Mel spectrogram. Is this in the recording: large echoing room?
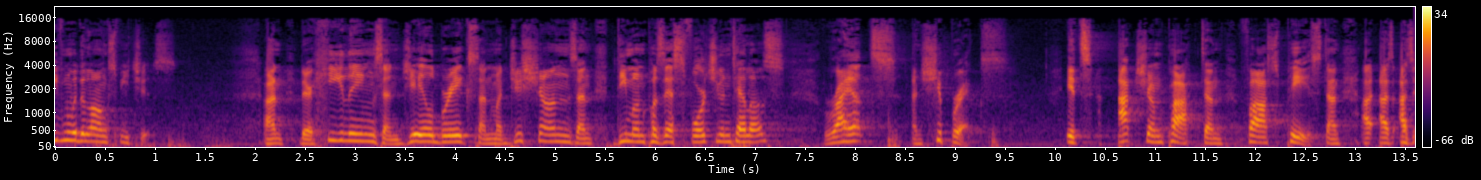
yes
